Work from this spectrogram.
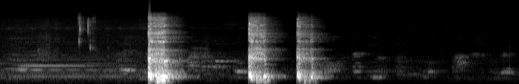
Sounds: Cough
